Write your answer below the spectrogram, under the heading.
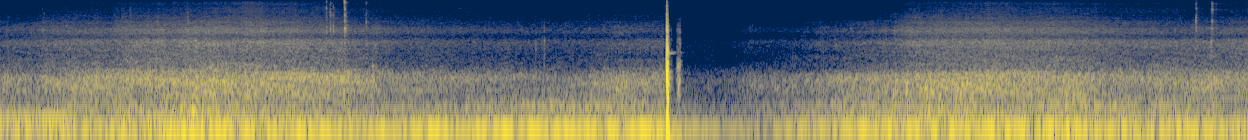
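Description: Wind buffeting the microphone, a steady low rumble with surf-like hiss, and one sharp click about five seconds in.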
